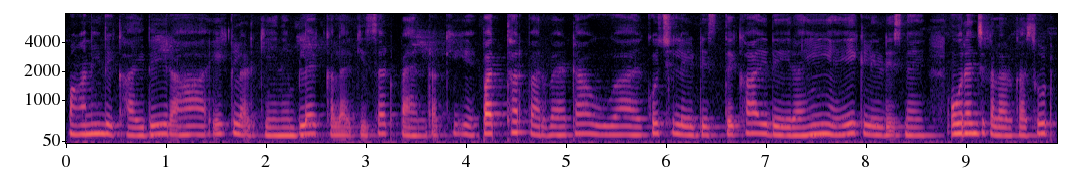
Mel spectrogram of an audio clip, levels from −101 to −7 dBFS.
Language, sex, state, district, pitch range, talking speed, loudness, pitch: Hindi, female, Chhattisgarh, Kabirdham, 195-225 Hz, 205 wpm, -45 LUFS, 210 Hz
